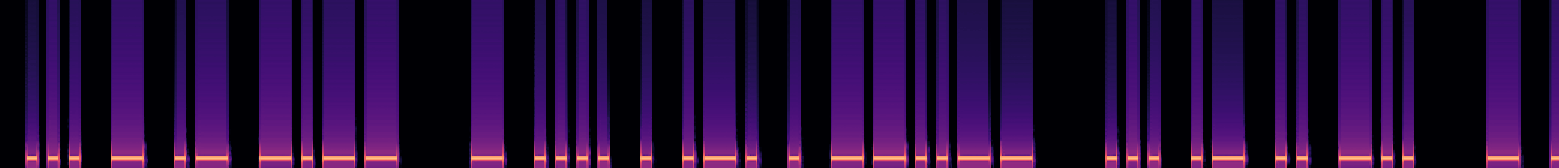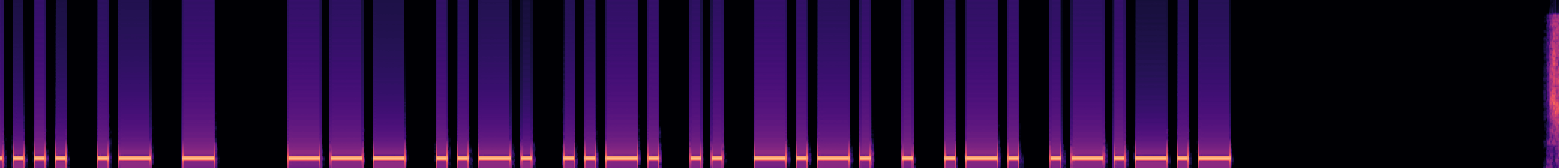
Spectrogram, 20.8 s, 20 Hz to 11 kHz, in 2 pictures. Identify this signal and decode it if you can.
Morse code, heard as a keyed tone, about 17 wpm, 700 Hz. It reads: STAY THERE, SAID THAT OFFICER.
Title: Sentences from Top 1200 Words 17wpm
